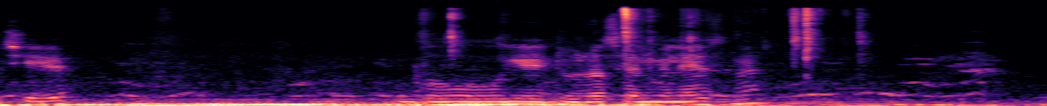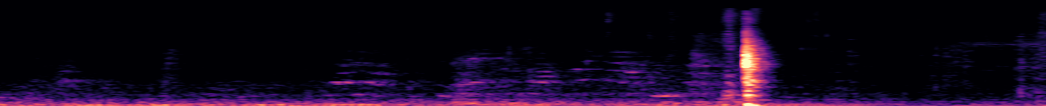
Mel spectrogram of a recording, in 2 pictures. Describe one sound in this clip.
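Plastic parts click and rattle in a man's hands.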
